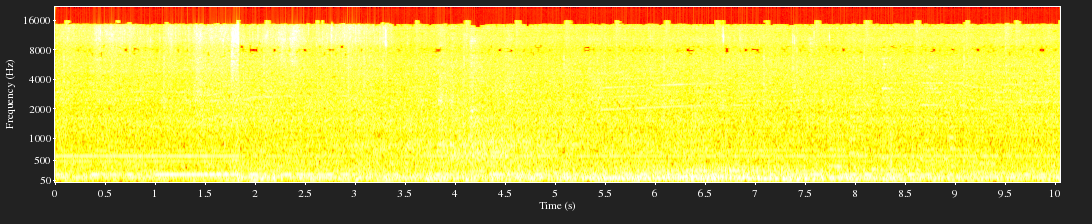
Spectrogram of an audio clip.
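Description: A steady low engine rumble with a droning hum, like a motor vehicle running nearby, growing a little louder midway.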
